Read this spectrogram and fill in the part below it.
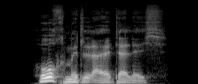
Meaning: High Medieval (relating to the High Middle Ages)
- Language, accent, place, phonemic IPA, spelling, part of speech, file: German, Germany, Berlin, /ˈmɪtl̩ˌʔaltɐlɪç/, hochmittelalterlich, adjective, De-hochmittelalterlich.ogg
